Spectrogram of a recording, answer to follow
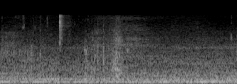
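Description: A steady low hum over even background noise, with a faint click about half a second in.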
